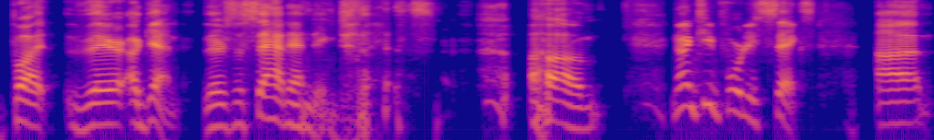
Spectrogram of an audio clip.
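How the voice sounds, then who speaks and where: Male host, very animated pitch, mid-range voice, casual rambling storytelling, wry asides, dry sound. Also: no room sound. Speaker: host of an old-time radio show program. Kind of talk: casual chatty introduction to vintage radio drama.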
